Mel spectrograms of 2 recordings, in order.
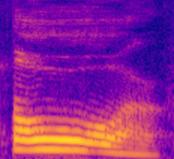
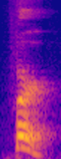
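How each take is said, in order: First: The word has a full, clear vowel. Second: The word has a weak schwa vowel. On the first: The speaker calls it wrong. "we don't say for. We don't use the full vowel sound" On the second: The speaker calls it right. "We use schwa"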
